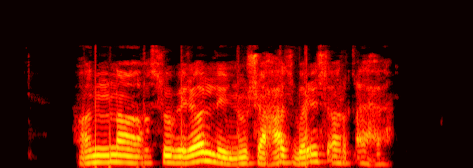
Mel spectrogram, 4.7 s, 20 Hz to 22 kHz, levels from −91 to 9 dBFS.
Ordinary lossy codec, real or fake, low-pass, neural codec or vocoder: MP3, 48 kbps; fake; 7.2 kHz; vocoder, 44.1 kHz, 128 mel bands, Pupu-Vocoder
